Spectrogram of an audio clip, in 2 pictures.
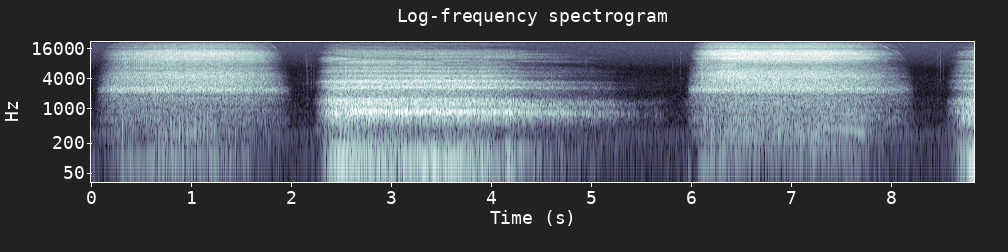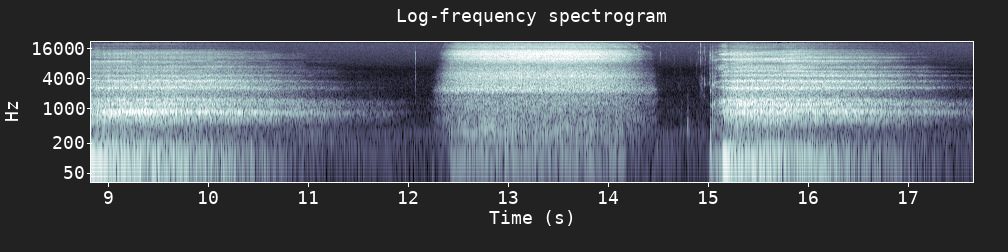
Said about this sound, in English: And so I'd like you to take three deep breaths with me.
